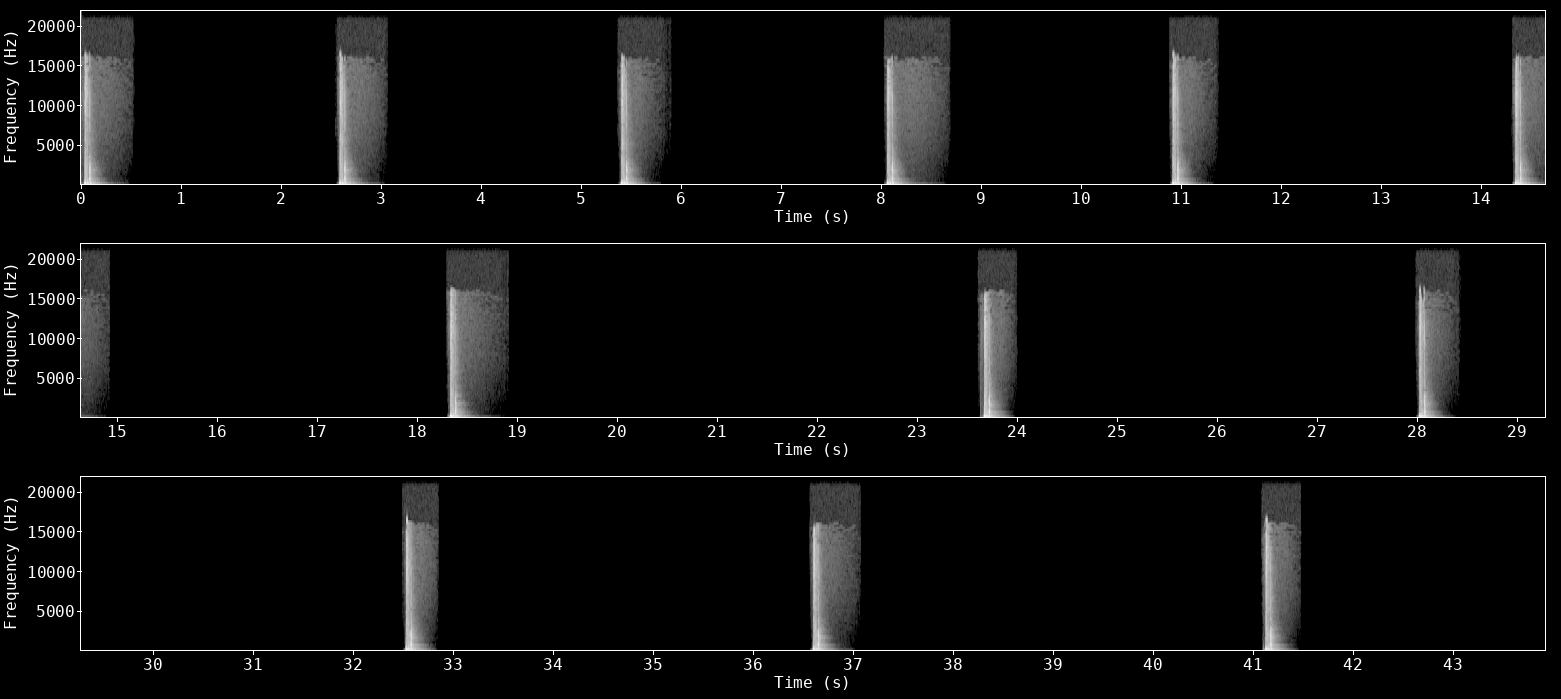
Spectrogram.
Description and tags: Falling Book
falling, ground, boing, cartoon, books, book, fall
